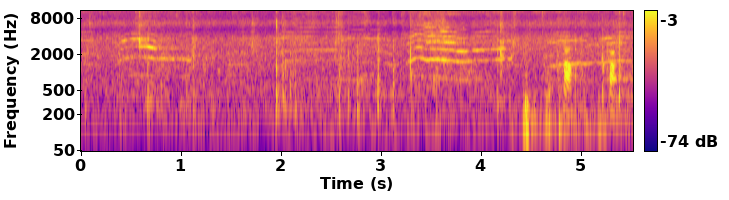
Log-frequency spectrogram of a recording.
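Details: Two kittens being fed outdoors on a street; a few thin, high meows rising then falling, mixed with a person's coaxing speech and street noise.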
